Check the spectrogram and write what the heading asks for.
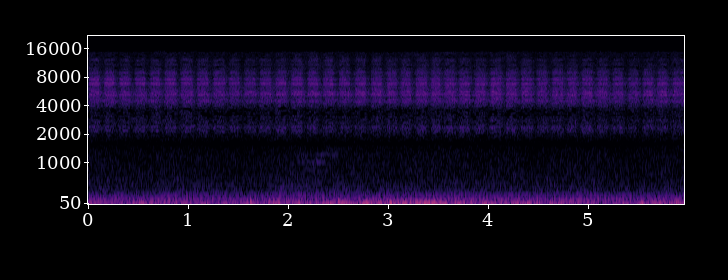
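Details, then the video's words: High, rapidly pulsing cicada buzz from a Tuscan summer, continuous and steady, with heavy low wind buffeting strongest around the middle. "Cicada or Cigarra - Sounds of summer in Tuscany"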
